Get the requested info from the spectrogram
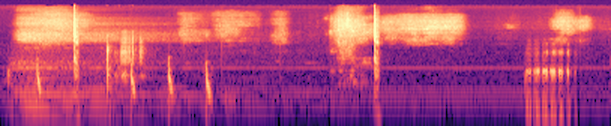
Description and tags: CR - Atmospheric percussion
Good day.
Recorded with webcam - some sounds then sequence, change speed, reverb.
Support project using
ambient, atmosphere, background-sound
